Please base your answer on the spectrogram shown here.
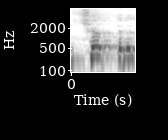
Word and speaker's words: शत्र: आरूढ़ते अश्व रथ नागै, आह बुझंते प्रभ मार गै, विचरते निर्भयं शत्र सैना। शत्र ससे पैर बिंदी लगा के तत्ते दे पैर में अद्धा रारा वा, इसका उच्चारण करांगे शत्र।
